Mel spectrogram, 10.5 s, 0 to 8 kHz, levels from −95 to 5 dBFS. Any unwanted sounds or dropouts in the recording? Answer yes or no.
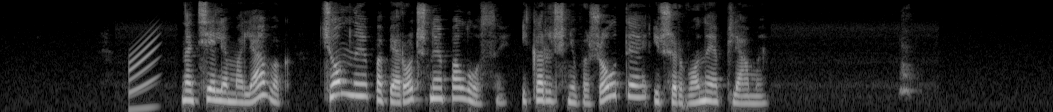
yes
